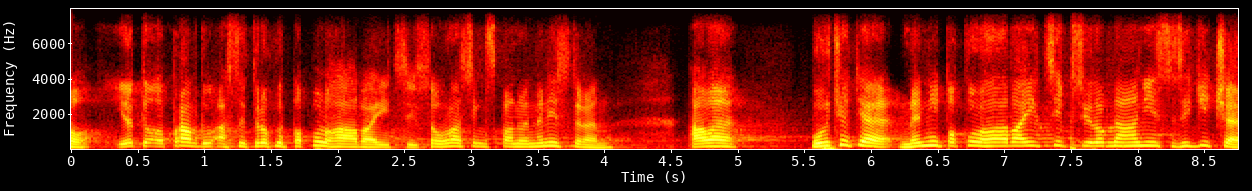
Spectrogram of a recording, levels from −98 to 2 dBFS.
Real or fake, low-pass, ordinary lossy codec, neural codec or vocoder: fake; 7.2 kHz; Opus, 32 kbps; codec, 16 kHz, 1 kbps, X-Codec, HuBERT features, trained on general audio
